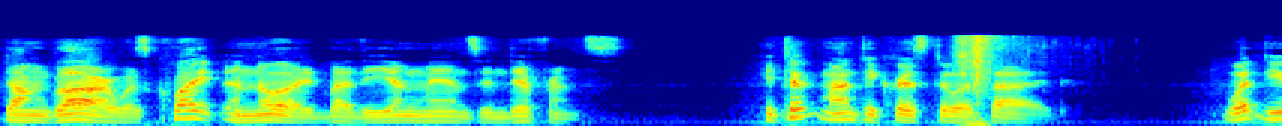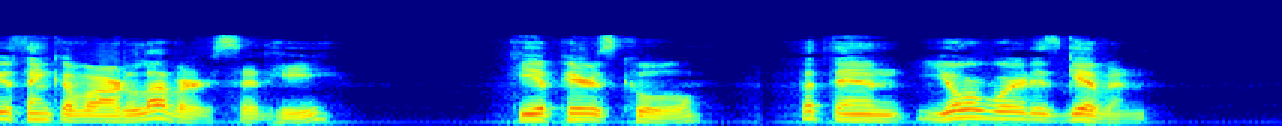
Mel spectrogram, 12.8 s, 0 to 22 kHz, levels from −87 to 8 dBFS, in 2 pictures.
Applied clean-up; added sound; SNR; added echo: none; Glass; 6 dB; none.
